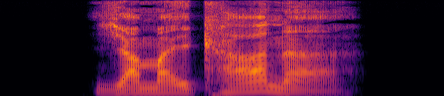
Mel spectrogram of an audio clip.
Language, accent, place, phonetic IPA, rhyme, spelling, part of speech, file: German, Germany, Berlin, [jamaɪ̯ˈkaːnɐ], -aːnɐ, Jamaikaner, noun, De-Jamaikaner.ogg
- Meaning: Jamaican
